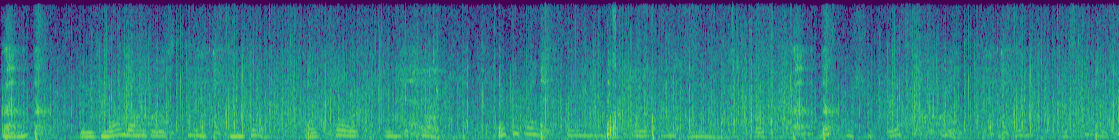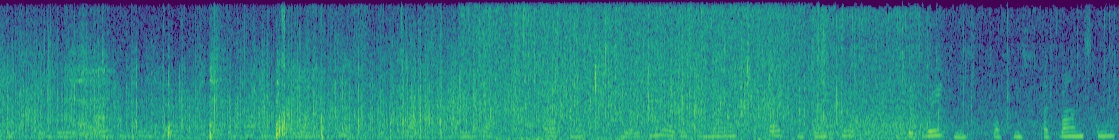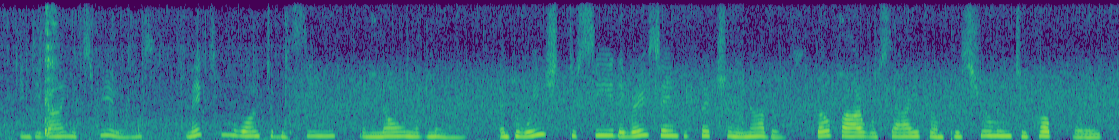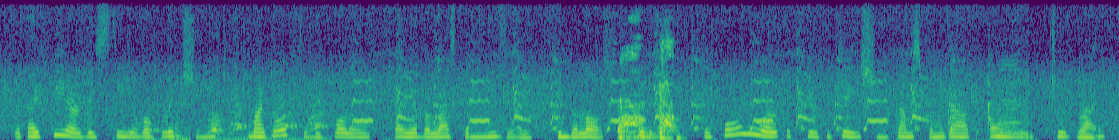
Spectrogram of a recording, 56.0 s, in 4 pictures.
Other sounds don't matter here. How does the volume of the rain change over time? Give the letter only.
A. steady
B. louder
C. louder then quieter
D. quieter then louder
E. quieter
E.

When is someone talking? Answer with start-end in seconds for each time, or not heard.
0.0-0.4, 1.0-55.8.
